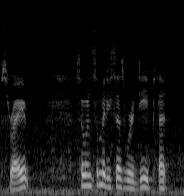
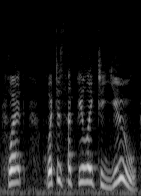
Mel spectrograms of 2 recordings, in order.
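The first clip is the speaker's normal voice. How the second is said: higher, stammering and amazed; stuttered question; 10 semitones higher, 8 dB louder than usual. Acted. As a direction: trip over the first word in wonder. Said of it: "I finally stuttered".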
